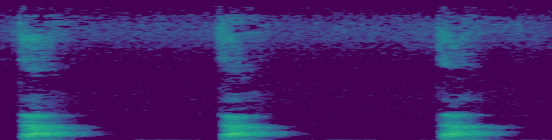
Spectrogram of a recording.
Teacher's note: You're going to put your tongue on the back of your front teeth and draw it back to make the ta, ta sound.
